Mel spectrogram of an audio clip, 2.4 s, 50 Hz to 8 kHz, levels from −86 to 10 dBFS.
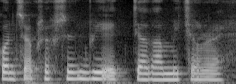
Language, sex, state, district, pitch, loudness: Hindi, female, Arunachal Pradesh, Longding, 210 Hz, -16 LUFS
